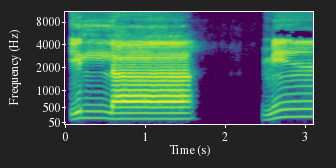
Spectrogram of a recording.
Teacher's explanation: নুন সাকিনকে নাকের মধ্যে তুলে গুণনা করতে হবে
